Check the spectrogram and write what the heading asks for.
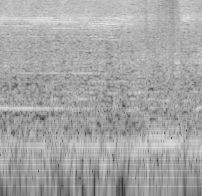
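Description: Heavy metal band playing live in a small rehearsal room: loud, heavily distorted electric guitars and bass blurring into a dense, saturated wash of sound.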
